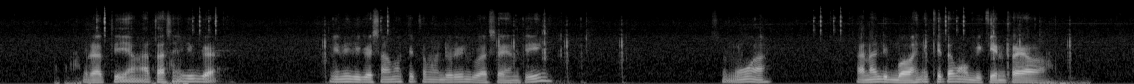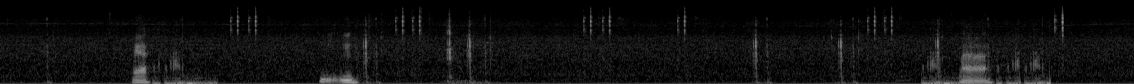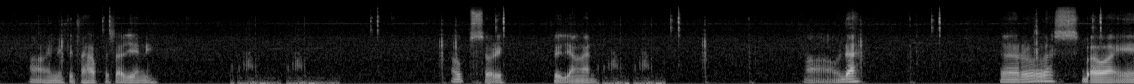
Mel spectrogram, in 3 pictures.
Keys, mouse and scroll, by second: 0.4-0.7 scroll up 2, 0.7-1.2 shift+middle drag, 1.4 shift+middle click, 1.8 shift+click, 1.9 shift+click, 3.1 p, 3.7 click, 4.8 2, 5.0 Return, 5.3 space, 5.5 Escape, 6.1 shift+middle click, 6.9 shift+middle drag, 8.0 shift+click, 8.2 shift+click, 9.1 p, 9.2 click, 9.4 click, 9.8 space, 10.0 Escape, 10.2 middle click, 10.6 shift+middle click, 11.3 shift+middle click, 12.7 shift+middle drag, 13.5 shift+click, 13.7 shift+click, 14.9 p, 15.2 click, 15.3 click, 15.7 space, 15.9 Escape, 17.0 click, 17.2 click, 18.0 click, 18.8 p, 19.6 Escape, 19.9 click, 20.1 click, 20.4 middle click, 20.6 shift+middle click, 21.2-21.6 scroll up 2, 21.7-22.9 shift+middle drag, 23.2 e, 23.6 click, 24.9 scroll down 1, 25.4 scroll up 1, 26.3 click, 27.1 ctrl+z, 27.4 scroll up 1, 27.5 middle click, 28.5-29.0 scroll down 2, 29.2-31.6 middle drag, 31.9 shift+middle click, 32.9 space, 33.2 click, 33.5 middle click.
